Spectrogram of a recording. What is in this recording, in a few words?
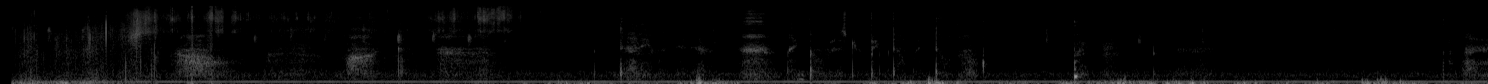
F4M begging for it whispering quiet kinda wet sounds; daddy mentions; solo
